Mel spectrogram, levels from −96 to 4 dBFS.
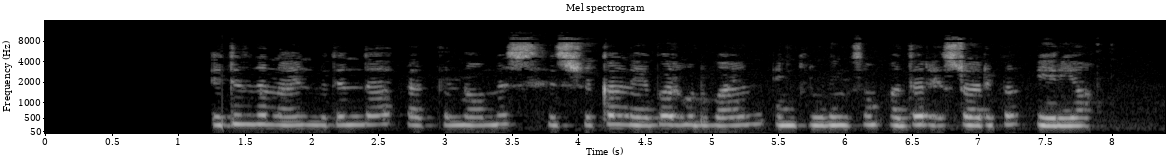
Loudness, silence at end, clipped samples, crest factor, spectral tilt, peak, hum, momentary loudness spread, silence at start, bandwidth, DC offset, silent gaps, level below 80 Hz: -35 LUFS; 0.55 s; under 0.1%; 20 dB; -1.5 dB/octave; -16 dBFS; none; 10 LU; 1.25 s; 9.6 kHz; under 0.1%; none; -84 dBFS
